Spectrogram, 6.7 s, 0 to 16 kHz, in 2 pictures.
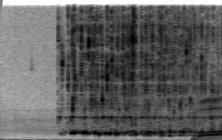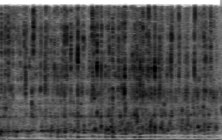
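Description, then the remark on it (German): Tea pours steadily into a huge mug of about 0.7 litres, a bright splashing stream that deepens in pitch as the mug fills, with a brief exclamation from a person near the start. “Da wird mir direkt so ein bisschen wärmer von innen, wenn ich Tee plätschern höre.”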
